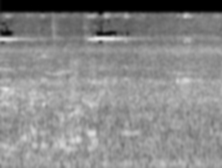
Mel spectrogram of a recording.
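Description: Steady road traffic noise with indistinct voices in the background.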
